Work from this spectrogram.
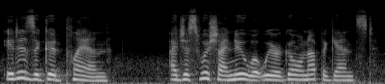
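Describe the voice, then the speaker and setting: A woman's voice: mid-range voice, normal speed, natural voice. A woman voicing a composed young female warrior hero in a fan-voiced video game. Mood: calm. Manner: calm, direct, questioning.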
